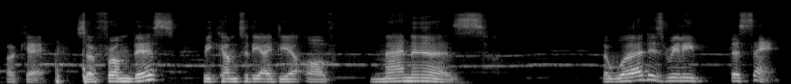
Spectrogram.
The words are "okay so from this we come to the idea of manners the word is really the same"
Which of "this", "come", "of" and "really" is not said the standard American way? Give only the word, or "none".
none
